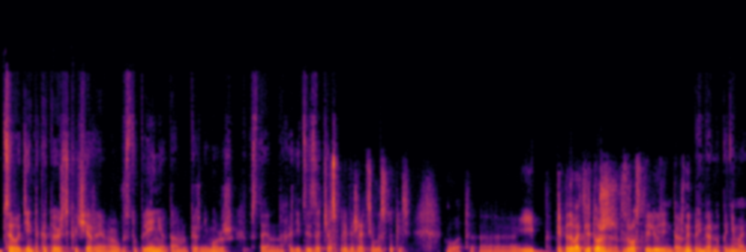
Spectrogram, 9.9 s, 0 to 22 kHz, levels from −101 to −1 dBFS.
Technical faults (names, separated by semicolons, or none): call bitrate drop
